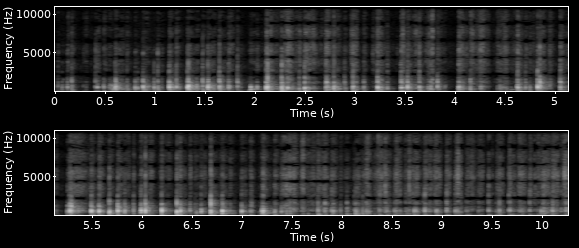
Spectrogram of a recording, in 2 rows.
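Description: Fingertips rapidly rub and tap a thin white paper sheet while it is handled close to the microphone. The result is a dense run of dry, crinkly taps and scratches that centre around 700 Hz, with each one ending almost instantly.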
